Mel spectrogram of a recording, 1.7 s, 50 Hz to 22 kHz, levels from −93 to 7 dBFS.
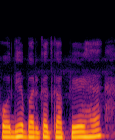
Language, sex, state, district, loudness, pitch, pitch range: Hindi, male, Jharkhand, Deoghar, -13 LUFS, 145 Hz, 140-155 Hz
